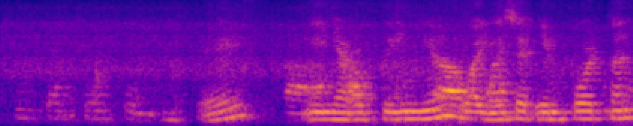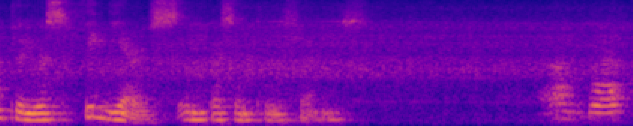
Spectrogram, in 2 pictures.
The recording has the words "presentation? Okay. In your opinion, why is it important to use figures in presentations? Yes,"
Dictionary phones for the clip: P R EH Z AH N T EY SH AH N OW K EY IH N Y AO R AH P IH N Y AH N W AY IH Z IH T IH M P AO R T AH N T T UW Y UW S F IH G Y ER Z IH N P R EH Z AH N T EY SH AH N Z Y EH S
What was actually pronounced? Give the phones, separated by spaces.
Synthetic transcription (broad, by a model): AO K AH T IH N Y AO R AH P IH N Y AH N W AY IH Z IH T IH M P AO R T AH N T T UW Y UW S F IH G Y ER S IH N P R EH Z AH N T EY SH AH N S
